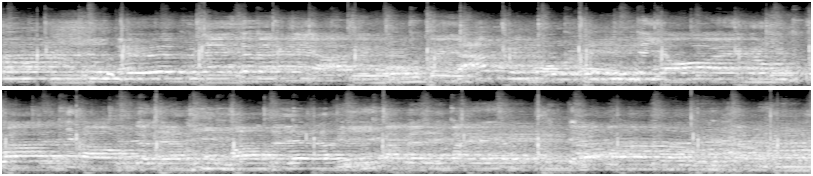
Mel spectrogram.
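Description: Men singing a song in French, accompanied by a strummed acoustic guitar with a steady beat, performed live through a PA.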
